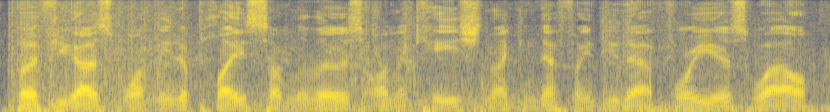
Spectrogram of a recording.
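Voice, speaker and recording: Gunfire from the game plays behind this stuffed-up young man as he casually commentates for his gaming channel, using plenty of fillers. He speaks rapid-fire in a fairly low, steady, congested voice.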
